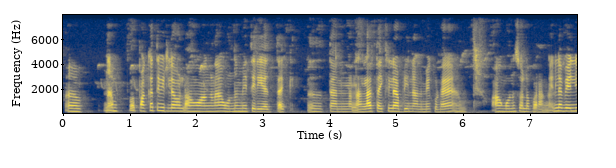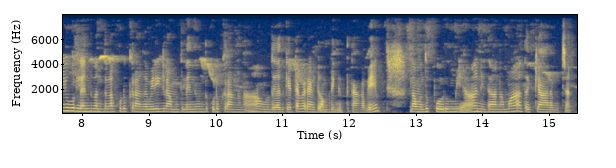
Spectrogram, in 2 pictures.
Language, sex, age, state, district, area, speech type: Tamil, female, 60+, Tamil Nadu, Sivaganga, rural, spontaneous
